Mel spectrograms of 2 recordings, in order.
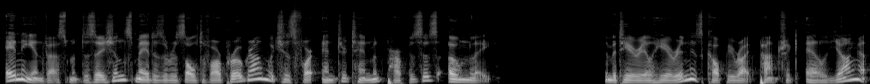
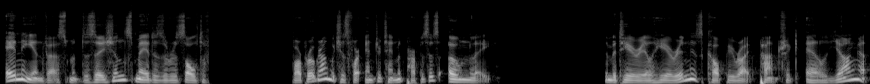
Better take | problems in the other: first | audio freezing; at 2 s for 1 s

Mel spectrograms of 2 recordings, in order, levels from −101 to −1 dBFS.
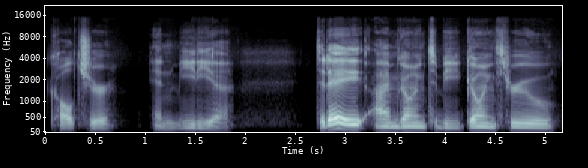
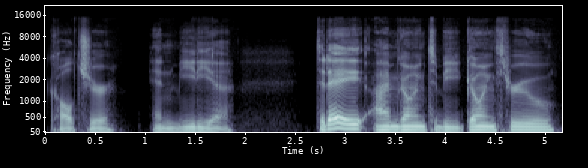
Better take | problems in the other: second | thin; somewhat; fading below 250 Hz

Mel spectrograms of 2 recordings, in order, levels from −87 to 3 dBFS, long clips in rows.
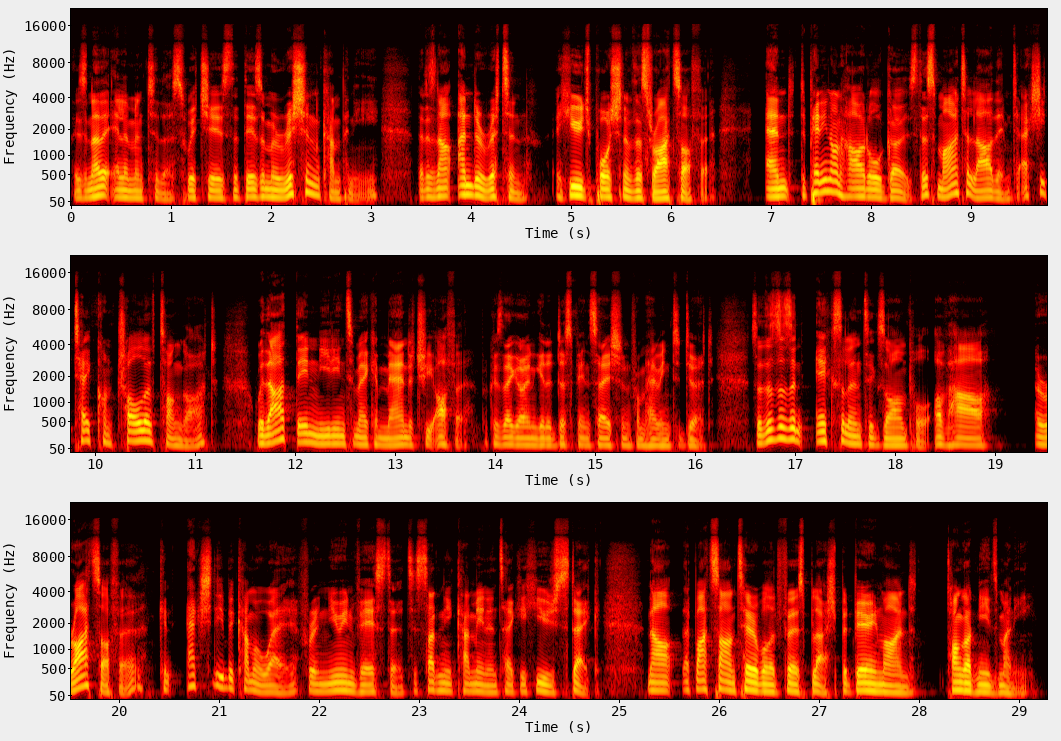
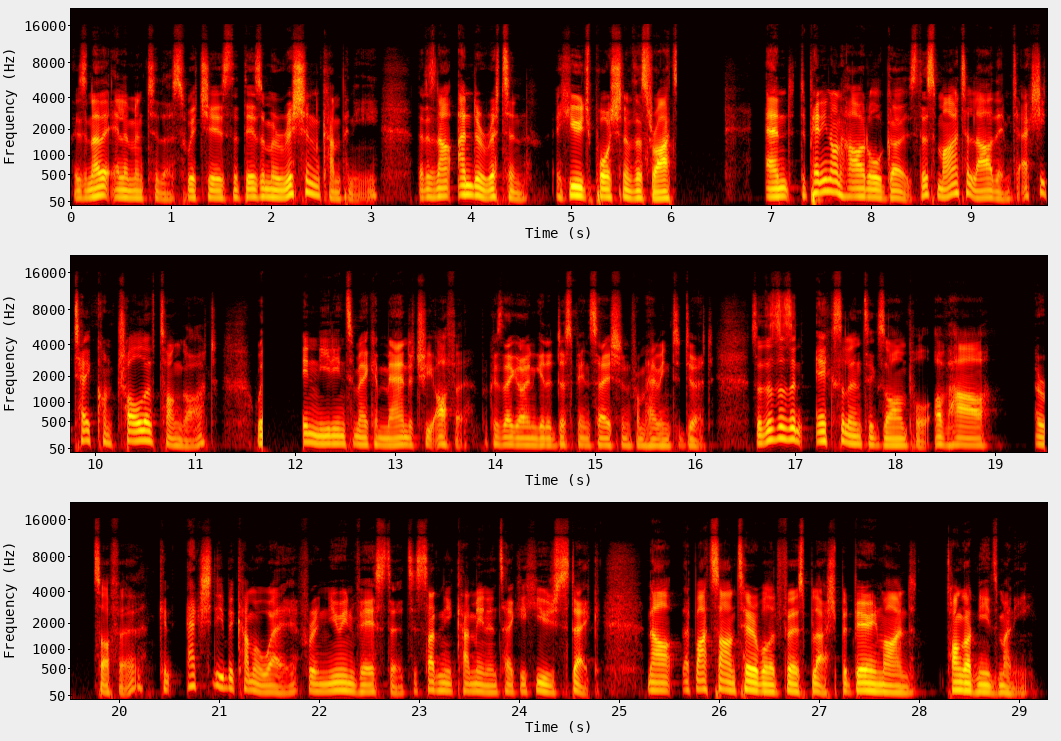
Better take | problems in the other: first | audio cutting out; at 6 s, at 12 s and at 19 s

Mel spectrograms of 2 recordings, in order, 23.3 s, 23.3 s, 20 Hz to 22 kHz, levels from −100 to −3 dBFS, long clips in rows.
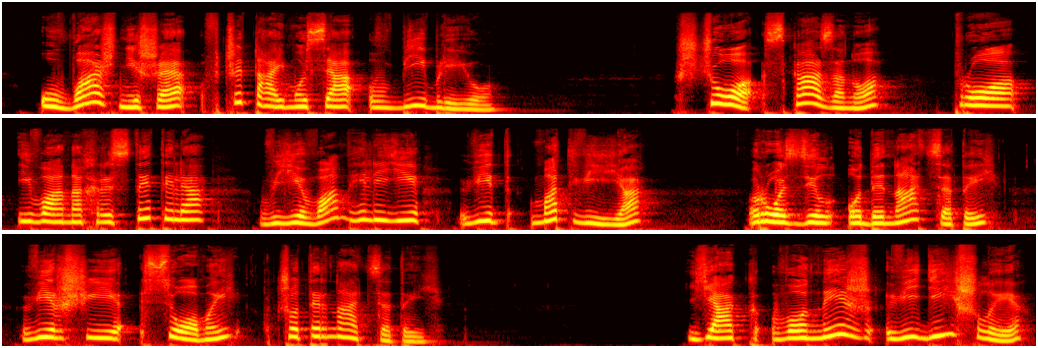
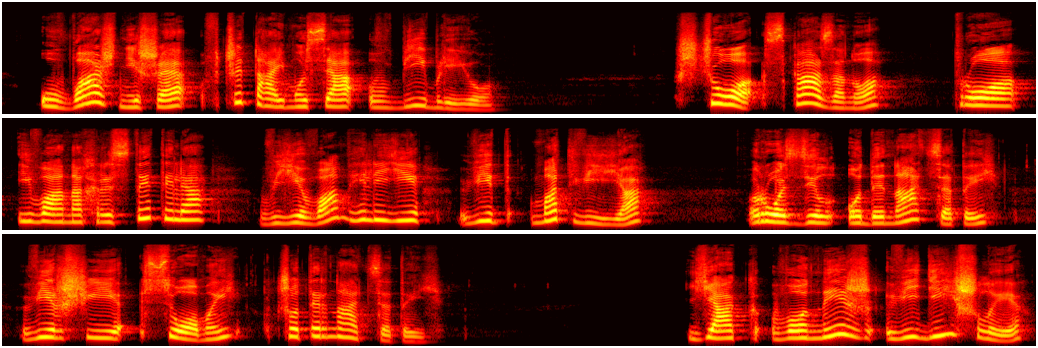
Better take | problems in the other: first | thin; somewhat; fading below 300 Hz

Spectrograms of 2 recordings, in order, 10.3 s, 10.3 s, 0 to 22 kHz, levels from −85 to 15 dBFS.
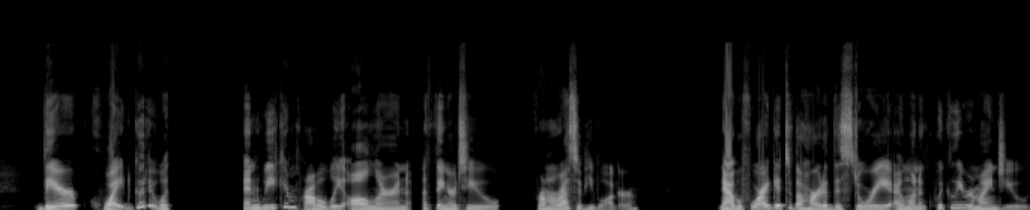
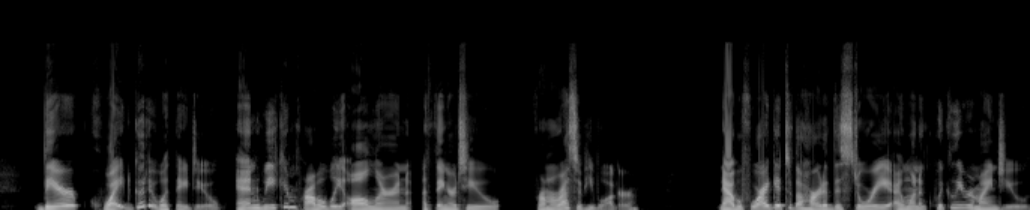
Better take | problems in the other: second | audio cutting out; at 1.5 s for 0.5 s

